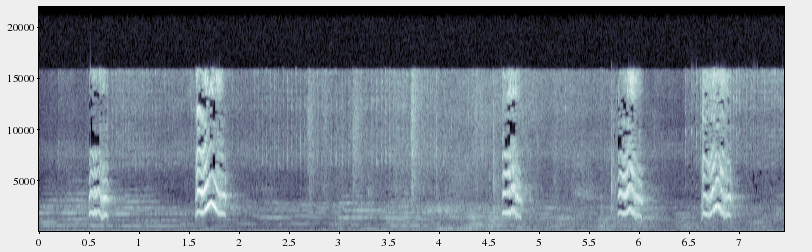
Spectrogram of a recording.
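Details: Pet cockatiel wanting to play with the children, giving loud harsh screeching calls, each a brief rising-falling squawk, six in about seven seconds at uneven gaps, over low household background noise.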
